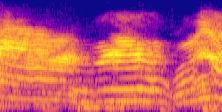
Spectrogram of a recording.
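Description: A cat meows insistently in a continuous, wavering cry with rising and falling pitch, close and fairly loud, repeating in a few drawn-out calls with no talking.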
